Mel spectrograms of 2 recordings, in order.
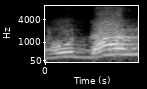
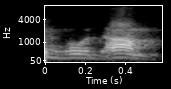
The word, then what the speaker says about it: बुद्धं: भी स्पष्ट होना चाहिए, हम लोग बुद्धांग बोलना चाहिए, ना कि बुद्धम। बुद्धांग बोलते हैं तो पाली होता है, अब बुद्धम बोलते हैं तो संस्कृत हो जाता है।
